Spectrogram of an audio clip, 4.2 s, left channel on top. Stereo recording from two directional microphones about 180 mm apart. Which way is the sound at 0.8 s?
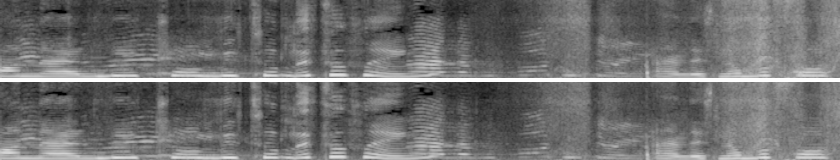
55° right (ahead or behind).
